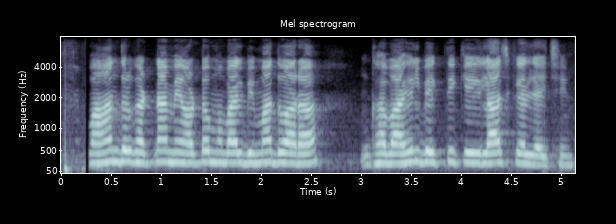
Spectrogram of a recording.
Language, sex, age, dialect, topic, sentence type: Magahi, male, 31-35, Western, banking, statement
